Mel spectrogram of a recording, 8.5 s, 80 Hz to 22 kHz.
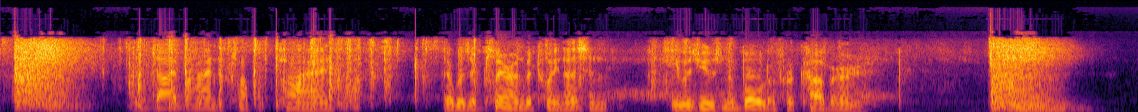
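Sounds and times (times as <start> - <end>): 
gunshot fired in the snow across a clearing: 0.0 - 0.8, 7.4 - 8.2
speech: 1.2 - 6.6.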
